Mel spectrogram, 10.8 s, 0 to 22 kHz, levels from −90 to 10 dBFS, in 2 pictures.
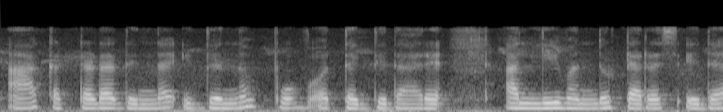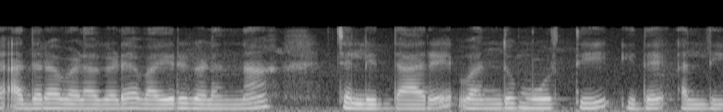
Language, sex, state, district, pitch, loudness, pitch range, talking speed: Kannada, female, Karnataka, Mysore, 160 Hz, -17 LUFS, 155-170 Hz, 100 wpm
